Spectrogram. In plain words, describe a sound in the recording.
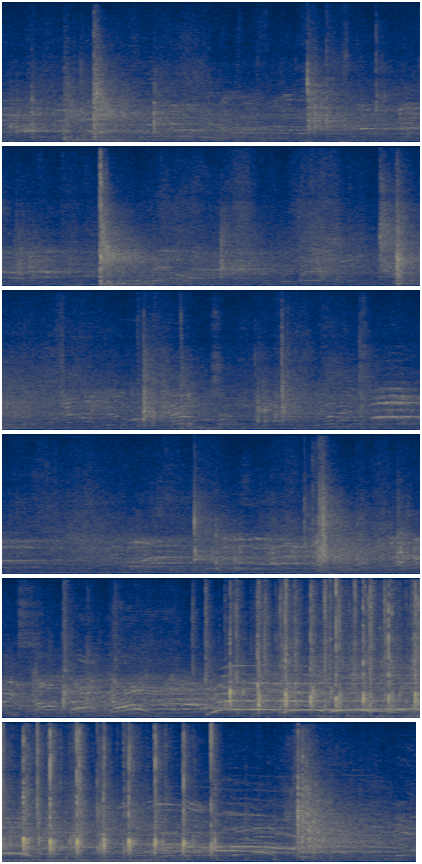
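Hockey sticks clack and pucks strike the boards.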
